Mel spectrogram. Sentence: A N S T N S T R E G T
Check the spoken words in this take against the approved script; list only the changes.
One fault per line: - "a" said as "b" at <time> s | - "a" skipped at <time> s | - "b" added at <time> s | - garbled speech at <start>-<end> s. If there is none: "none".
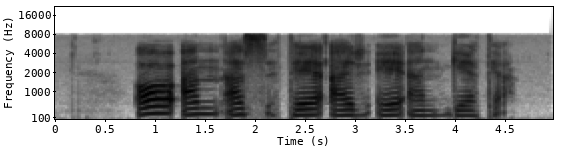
- "N S T" skipped at 2.7 s
- "N" added at 3.5 s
